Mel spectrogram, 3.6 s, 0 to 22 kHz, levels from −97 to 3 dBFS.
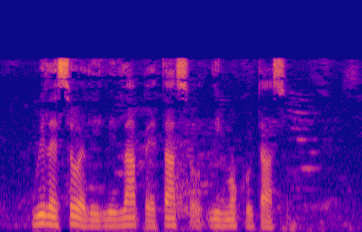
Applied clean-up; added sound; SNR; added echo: none; none; none; none.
